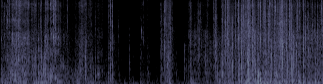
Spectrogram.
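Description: A thin white tissue or paper napkin sheet is held in both hands and crumpled and crinkled with the fingertips and long nails. The result is a dense, bright crackling and rustling that briefly quiets to soft scattered crinkles midway, then swells back to full, busy crunching.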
